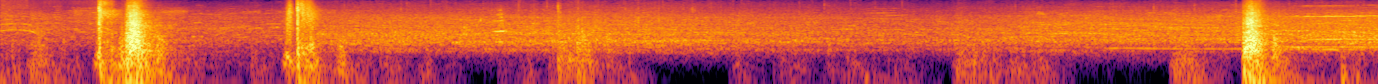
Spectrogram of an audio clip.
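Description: Heavy bodies slam onto a wrestling mat with loud thuds.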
